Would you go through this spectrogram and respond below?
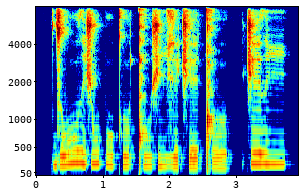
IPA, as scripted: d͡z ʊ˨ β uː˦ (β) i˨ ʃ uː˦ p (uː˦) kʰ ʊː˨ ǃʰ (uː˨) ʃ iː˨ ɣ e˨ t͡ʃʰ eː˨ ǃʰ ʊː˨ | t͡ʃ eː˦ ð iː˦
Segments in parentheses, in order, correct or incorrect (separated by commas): incorrect, incorrect, correct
